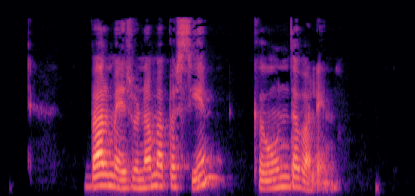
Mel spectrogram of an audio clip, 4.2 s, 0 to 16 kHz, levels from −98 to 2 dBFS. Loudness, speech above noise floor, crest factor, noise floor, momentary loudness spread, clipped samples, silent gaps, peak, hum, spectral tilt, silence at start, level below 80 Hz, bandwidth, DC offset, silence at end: -23 LUFS; 40 dB; 24 dB; -63 dBFS; 17 LU; under 0.1%; none; -2 dBFS; none; -4.5 dB/octave; 0.85 s; -76 dBFS; 11.5 kHz; under 0.1%; 0.8 s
